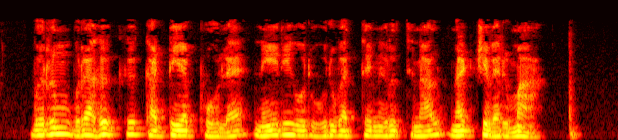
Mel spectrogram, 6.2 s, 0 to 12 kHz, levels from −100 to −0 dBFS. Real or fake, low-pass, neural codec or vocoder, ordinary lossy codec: real; 7.2 kHz; none; MP3, 64 kbps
